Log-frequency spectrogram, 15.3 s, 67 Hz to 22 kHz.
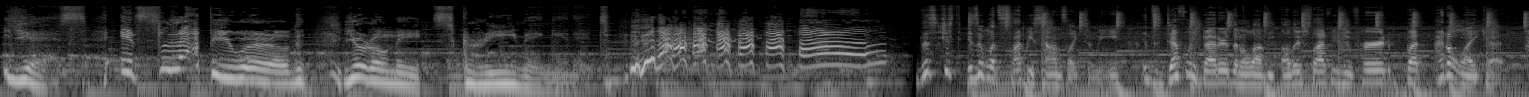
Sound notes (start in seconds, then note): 6.2 laughs maniacally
